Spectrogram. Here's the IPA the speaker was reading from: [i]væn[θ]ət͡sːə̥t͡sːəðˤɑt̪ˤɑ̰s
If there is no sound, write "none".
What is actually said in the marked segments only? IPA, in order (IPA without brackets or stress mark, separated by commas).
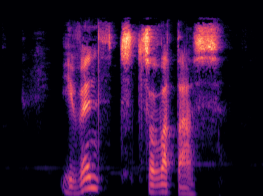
i, θ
